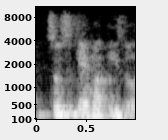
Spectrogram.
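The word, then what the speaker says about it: συσχηματίζω: 12 ayat 2 itu ini bahasa yunaninya susematizo suskematizo sor benar-benar dia bacanya suskematizo saya garis bawahi dan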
